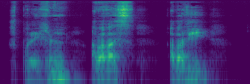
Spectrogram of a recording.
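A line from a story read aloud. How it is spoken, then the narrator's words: Stammering, trailing off. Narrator (German): stammelte und verstummte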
